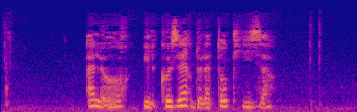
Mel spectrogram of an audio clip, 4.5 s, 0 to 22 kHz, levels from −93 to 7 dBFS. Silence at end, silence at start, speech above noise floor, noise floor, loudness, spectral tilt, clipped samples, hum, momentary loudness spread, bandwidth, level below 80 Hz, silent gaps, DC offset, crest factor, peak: 1.05 s; 0.05 s; 33 dB; -55 dBFS; -22 LUFS; -4 dB/octave; under 0.1%; none; 10 LU; 13 kHz; -54 dBFS; none; under 0.1%; 20 dB; -4 dBFS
